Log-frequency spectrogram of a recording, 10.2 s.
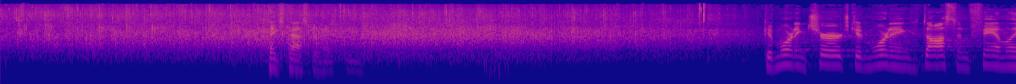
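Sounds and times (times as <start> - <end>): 
church congregation applauding to welcome a guest speaker: 0.0 - 7.6
speech: 2.7 - 3.8, 7.6 - 10.1.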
